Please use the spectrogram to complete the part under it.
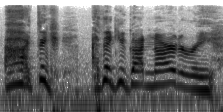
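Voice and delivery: high-pitched pained voice; acted hurt man's anxious whine; wounded captive. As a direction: say it high, as if in pain. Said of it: "He's like".

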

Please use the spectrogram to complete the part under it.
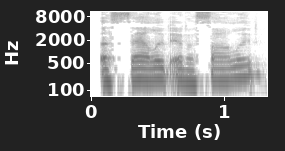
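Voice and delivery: SALAD with short A, SOLID with open AH; contrasted pronunciation. Shown as a demonstration. Co-host testing SALAD against SOLID, vowels kept distinct. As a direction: quietly separate "SAL-id" from "SAH-lid". Contrasting the two disputed words.

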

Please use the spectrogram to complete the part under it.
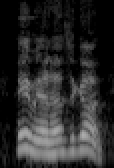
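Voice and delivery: retold easy hello, pitched well up; casual greeting. Walking up to someone at a party, breezy high hello. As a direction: breeze up to a friend with it.

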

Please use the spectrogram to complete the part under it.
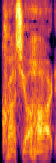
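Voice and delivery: low, ominous monster voice; gargoyle voice. Acted. Gargoyle sealing the promise with the man, low menacing voice. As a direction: drop deep like a menacing creature. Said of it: "then the thing goes".

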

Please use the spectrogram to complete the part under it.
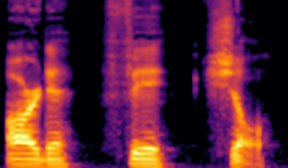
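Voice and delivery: "artificial" broken into slow, separate chunks; syllable by syllable. Shown as a demonstration. Host judging the drink's taste, "artificial" slowly broken up. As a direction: pause between each part of "artificial". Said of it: "Three syllables".

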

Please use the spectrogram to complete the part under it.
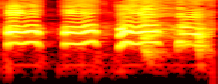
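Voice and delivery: high, loud mock wails; face-melting cries. People melting as the Sphinx opens, high mock wails. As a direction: cry out as if your face melts. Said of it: "people's faces start melting, like".

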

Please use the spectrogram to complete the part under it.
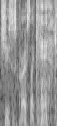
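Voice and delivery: soft, low, unvoiced groan of despair; Robert Townsend. Robert Townsend despairing at the Eddie Murphy auditions, soft and low. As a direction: mutter it under your breath, defeated. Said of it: "Robert Townsend's like".

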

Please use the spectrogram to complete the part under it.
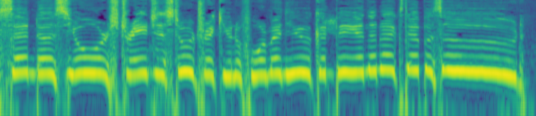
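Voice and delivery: high, slow cheesy announcer. Pretend. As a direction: read it like a goofy casting call. Mock fan-mail ad call-out.

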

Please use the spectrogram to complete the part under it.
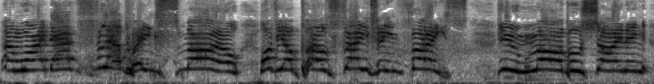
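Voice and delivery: bank robber. Acted. Robber yelling at the clerk.

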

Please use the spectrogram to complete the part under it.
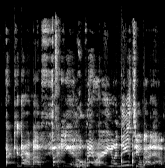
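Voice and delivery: hammed-up rage at a colleague; mock furious yell. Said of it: "she was like".

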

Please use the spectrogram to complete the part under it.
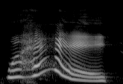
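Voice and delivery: high, drawn-out hello; delighted retold greeting. Woman spotting a past fling at a gig, delighted greeting.

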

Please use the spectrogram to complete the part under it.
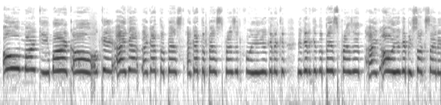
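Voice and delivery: very high, excited mom voice; man doing a woman's voice; impression of his mom. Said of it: "Do an impression of my mom".

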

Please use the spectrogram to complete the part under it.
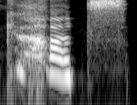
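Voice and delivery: put-on very high, sobbing child in pain; hurt boy crying, high-pitched. A narrator's reading. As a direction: gasp out single words through tears. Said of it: "the boy sobbed".

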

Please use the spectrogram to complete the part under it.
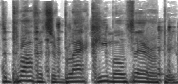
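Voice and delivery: Southern dandy fighting back laughter; hammed-up Southern dandy voice. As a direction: proclaim it like a Southern gentleman. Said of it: "My cool Southern dandy voice".

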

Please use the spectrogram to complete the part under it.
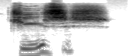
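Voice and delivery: understated incredulous question. A narrator's reading. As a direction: ask it as if hardly believing. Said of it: "he asked incredulously".

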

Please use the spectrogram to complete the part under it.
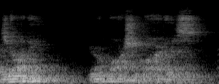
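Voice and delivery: low, hushed, steady self-coaching; inner calm self-talk. Retold or imitated. Comedian quoting his calm inner voice, low and hushed. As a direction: talk yourself down like a focused martial artist. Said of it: "I'm like".

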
